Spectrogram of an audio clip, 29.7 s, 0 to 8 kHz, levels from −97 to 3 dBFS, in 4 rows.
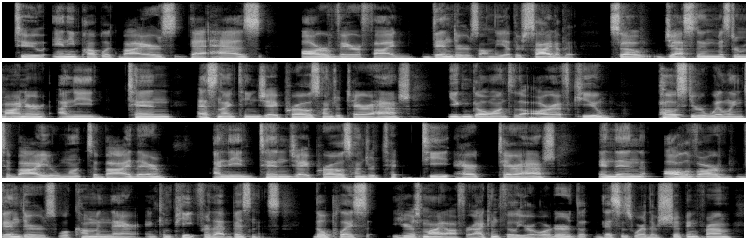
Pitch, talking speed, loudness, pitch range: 100 Hz, 165 wpm, -22 LUFS, 90-110 Hz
